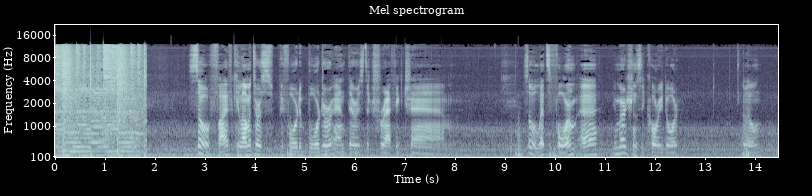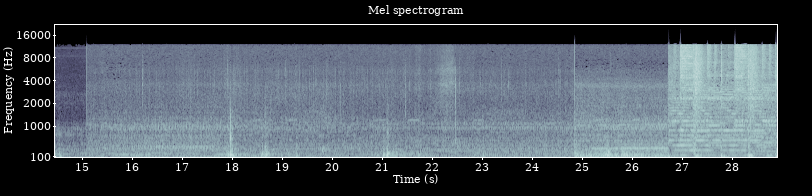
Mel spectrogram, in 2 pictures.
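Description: Tyres rumble on a motorway, heard from inside a car.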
